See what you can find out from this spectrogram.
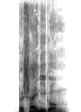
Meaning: certificate, certification, attestation, credentials
- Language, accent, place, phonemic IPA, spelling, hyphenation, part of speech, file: German, Germany, Berlin, /bəˈʃaɪ̯nɪɡʊŋ/, Bescheinigung, Be‧schei‧ni‧gung, noun, De-Bescheinigung.ogg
